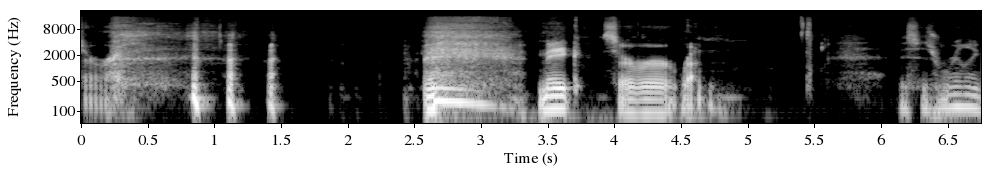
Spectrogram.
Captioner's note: laughing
